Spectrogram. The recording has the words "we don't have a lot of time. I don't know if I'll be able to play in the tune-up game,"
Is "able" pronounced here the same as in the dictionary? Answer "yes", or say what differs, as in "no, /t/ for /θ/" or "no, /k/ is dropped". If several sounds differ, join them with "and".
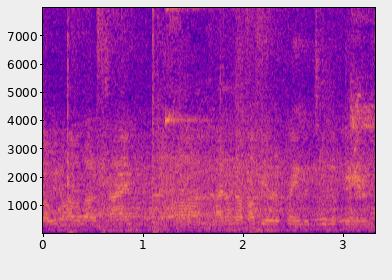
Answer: no, /b/ is dropped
